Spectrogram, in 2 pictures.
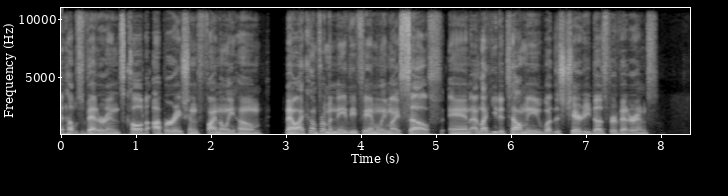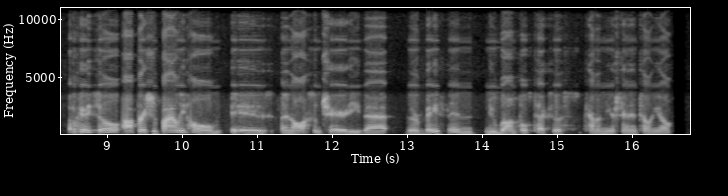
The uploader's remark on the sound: The interview was conducted over the phone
